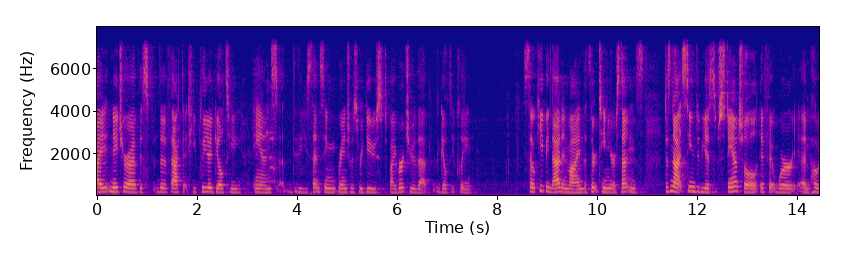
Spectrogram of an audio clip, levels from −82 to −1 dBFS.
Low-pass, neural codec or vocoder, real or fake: 7.2 kHz; none; real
